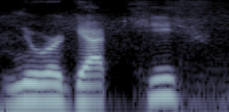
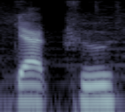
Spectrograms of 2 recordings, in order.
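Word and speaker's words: Nuer Gatkuoth: A guy whose agent told me his name is actually pronounced Newer Gat Keith, not Gat Kuth, not Gat Kuoth, like a lot of the ESPN announcers have mentioned.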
